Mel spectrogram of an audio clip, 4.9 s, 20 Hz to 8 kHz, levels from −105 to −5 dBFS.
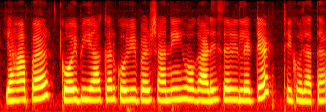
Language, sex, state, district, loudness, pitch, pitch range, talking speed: Hindi, female, Bihar, Gopalganj, -26 LUFS, 250 Hz, 240-260 Hz, 210 wpm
